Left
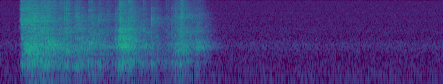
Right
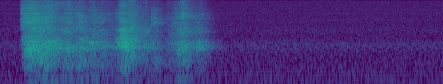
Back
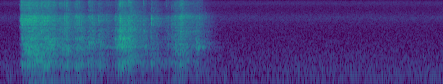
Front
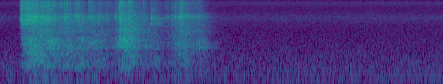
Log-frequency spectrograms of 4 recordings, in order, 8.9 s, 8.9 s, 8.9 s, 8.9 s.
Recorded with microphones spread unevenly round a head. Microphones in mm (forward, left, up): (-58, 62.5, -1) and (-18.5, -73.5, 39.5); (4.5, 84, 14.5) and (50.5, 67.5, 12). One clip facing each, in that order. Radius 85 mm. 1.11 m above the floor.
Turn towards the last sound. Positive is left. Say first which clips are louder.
# left 2 dB, back 2 dB
turn(degrees=105)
